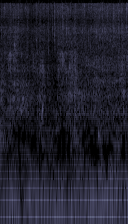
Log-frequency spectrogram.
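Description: Polished rocks rinsed under running water, a steady broadband gush like a tap flowing without pause, fairly close and even in level, with no talking.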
